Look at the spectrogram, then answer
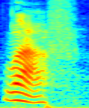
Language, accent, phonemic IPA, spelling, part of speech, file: English, US, /læf/, laugh, noun / verb, En-us-laugh.ogg
- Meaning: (noun) 1. An expression of mirth particular to the human species; the sound heard in laughing; laughter 2. Something that provokes mirth or scorn 3. A fun person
